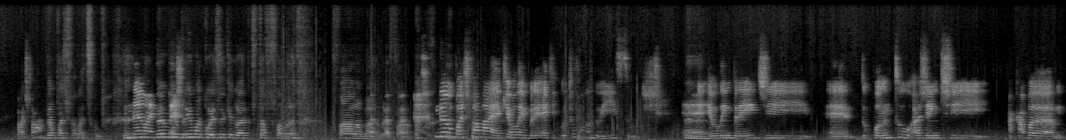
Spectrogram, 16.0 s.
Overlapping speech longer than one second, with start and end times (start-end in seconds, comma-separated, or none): none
